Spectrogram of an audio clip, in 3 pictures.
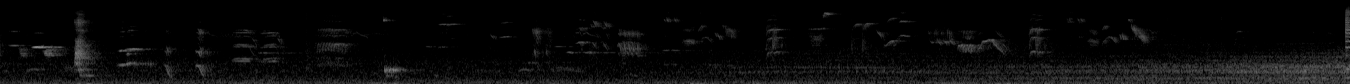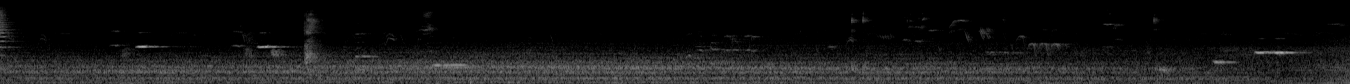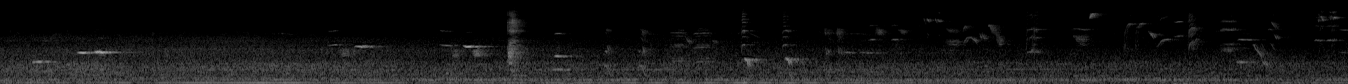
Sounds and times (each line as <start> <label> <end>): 5.8 cars can be heard in the background 40.4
